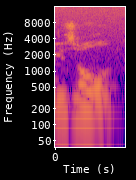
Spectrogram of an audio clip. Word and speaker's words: Isolde: Tristan and how do you pronounce that? Isolde or something like that. Okay. Isolde, yeah.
